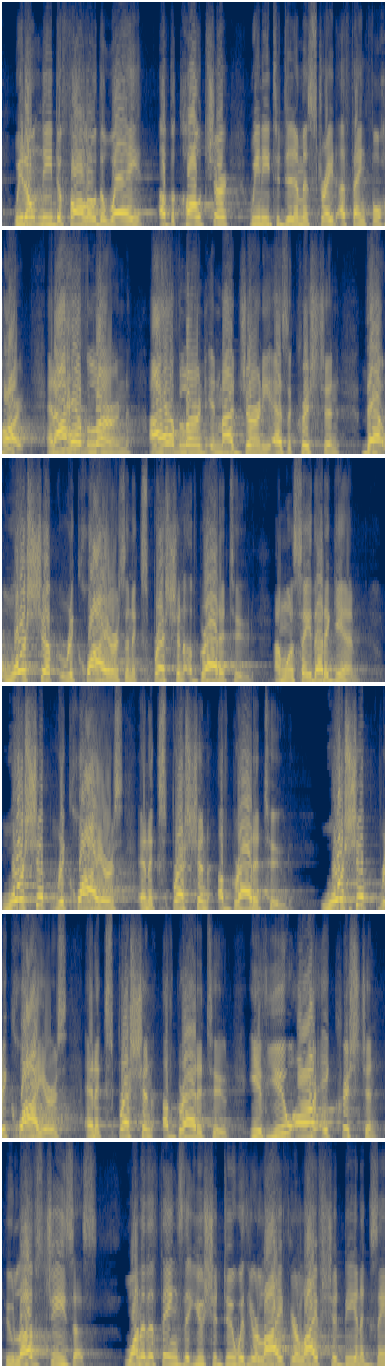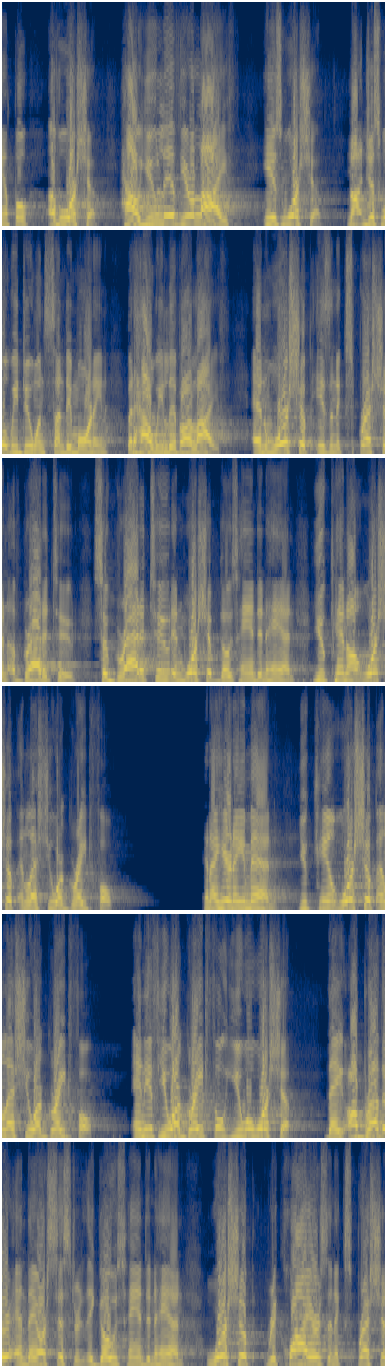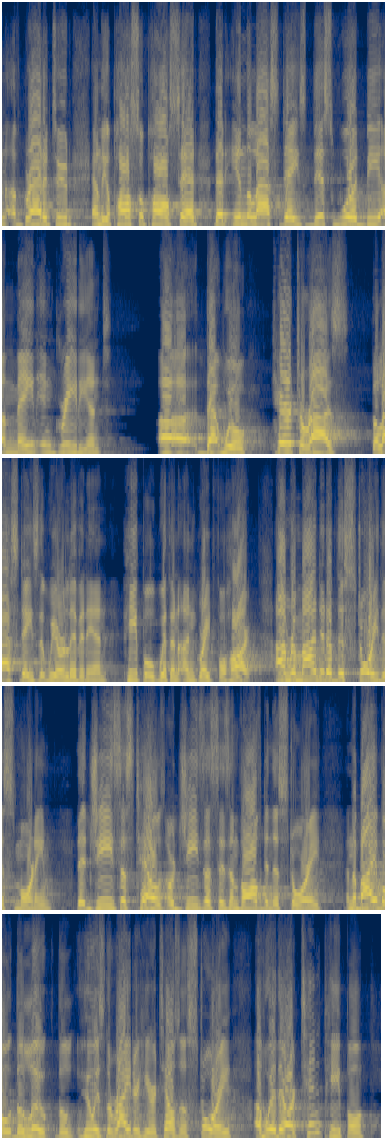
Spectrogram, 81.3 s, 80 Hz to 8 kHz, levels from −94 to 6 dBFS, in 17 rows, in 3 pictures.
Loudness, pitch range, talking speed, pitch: -15 LUFS, 190-230 Hz, 170 wpm, 210 Hz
